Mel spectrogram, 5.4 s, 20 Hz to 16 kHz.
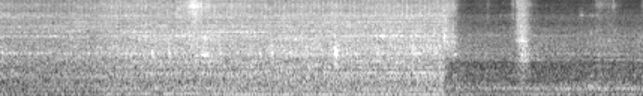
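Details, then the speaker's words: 2002 Hyundai XD (Elantra) after replacing spark plugs and plug wires in correct firing order, fixing cylinder 1 misfire: smooth even idle with steady low drone, no skipped beats; running on all four cylinders. "والعربيه تدور معايا مظبوطه دور كده طبعا الدنيا اهي ما فيش اي حاجه اهو الدنيا تمام"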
